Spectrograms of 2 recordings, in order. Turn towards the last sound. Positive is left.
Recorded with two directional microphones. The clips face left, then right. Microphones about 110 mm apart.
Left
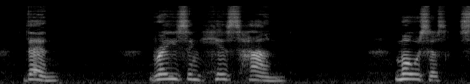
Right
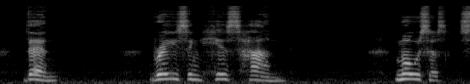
turn(degrees=15)  # may be behind; listen again after turning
